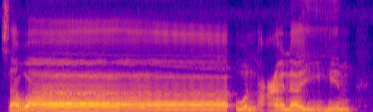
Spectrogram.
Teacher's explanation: sawa dibaca panjang 5 harokat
